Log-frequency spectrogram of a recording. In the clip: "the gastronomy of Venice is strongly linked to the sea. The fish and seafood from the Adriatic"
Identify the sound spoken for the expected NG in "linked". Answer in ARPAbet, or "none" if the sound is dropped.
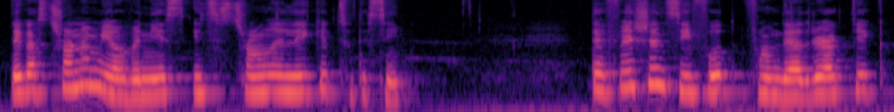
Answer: none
